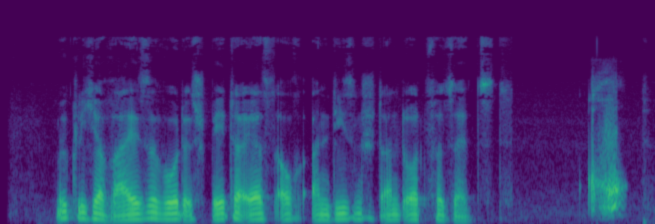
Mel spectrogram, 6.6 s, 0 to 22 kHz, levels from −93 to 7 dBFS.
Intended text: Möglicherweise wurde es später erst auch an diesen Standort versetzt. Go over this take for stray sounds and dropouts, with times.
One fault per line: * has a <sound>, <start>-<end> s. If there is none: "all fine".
* has a laugh, 5.8-6.3 s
